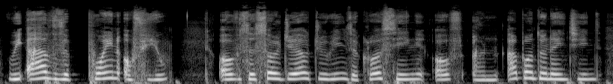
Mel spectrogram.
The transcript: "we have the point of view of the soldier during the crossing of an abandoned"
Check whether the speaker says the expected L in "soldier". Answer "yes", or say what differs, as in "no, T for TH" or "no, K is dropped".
yes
